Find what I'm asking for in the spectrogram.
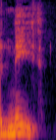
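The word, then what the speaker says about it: Neith: Now, the Neath, that's a funny name.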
